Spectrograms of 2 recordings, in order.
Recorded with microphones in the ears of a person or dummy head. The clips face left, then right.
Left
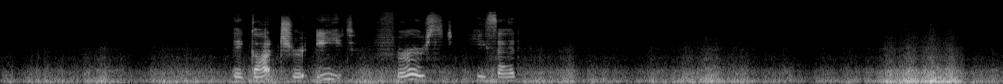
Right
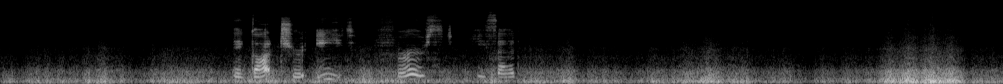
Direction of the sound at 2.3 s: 15° left (ahead or behind).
